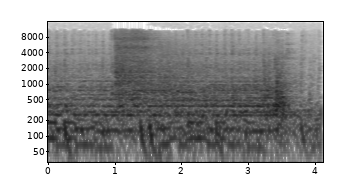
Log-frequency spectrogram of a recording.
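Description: Spaceship machinery sound effect: a mechanical whirr, then a loud hissing rush that starts about a second in and stops shortly before the end.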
